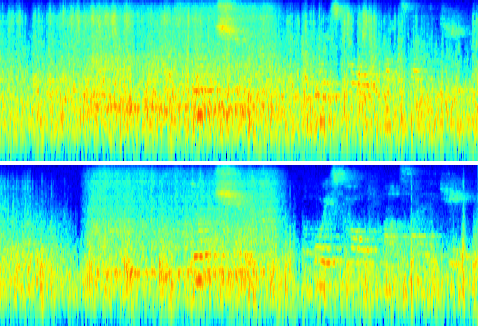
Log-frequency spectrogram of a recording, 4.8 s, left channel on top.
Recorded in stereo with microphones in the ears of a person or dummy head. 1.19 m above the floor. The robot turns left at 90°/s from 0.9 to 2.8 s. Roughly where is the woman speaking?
Right.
